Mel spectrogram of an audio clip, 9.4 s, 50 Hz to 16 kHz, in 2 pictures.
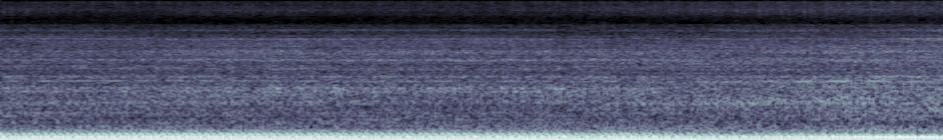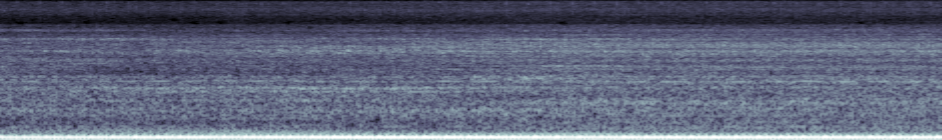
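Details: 2002 Pontiac Grand Prix engine that had seized, now freed, with fresh oil change and new spark plugs: steady, even hum with constant low drone, no knocks or misses for ten seconds; runs smoothly.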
